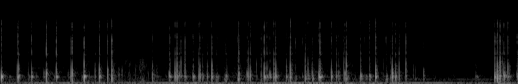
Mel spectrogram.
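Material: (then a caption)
Plastic. Fingertips and nails fast-tap an orange plastic squeeze tube lying on a fur rug, giving a quick run of dry, hollow clicks with a low body around 360 Hz and bright tips. The taps come in dense bursts over a faint steady low hum, easing off briefly near the end before a final cluster.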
